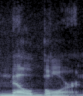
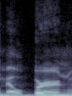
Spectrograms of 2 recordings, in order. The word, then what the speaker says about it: Melbourne: try to come to Melbourne I had said Melbourne which I know is very wrong I was sorry I was pronouncing it the way you spell it then I quickly converted to saying Melbourne which I have been told is like more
